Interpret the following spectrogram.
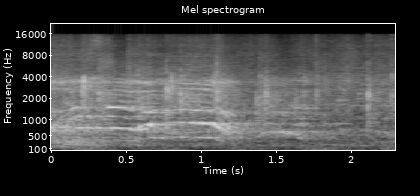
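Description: A voice calling out loudly over crowd noise in a large room, breaking off after about a second and a quarter.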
